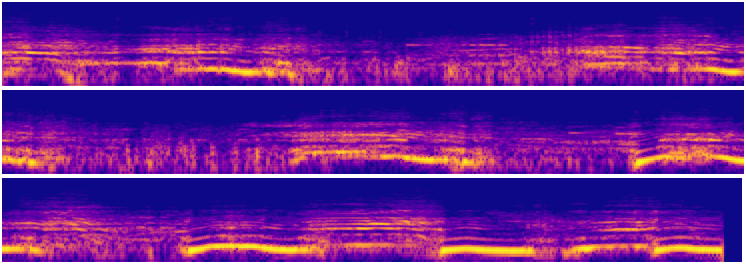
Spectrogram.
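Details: A lion and lioness at a zoo roar in deep, groaning bursts that shorten into quicker, repeated grunts toward the end.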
